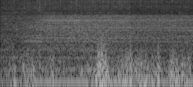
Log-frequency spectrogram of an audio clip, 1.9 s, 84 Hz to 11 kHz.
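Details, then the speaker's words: 2001 Ford Mustang 3.8 V6 with an intermittent sputter, new EGR valve, wires and plugs: steady, even idle with a smooth low rumble, no misses or knocks; healthy at idle. "So, the engine sounds okay to me. It's the way I got it. Sounds okay on idle. Totally fine."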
